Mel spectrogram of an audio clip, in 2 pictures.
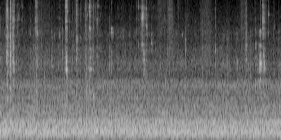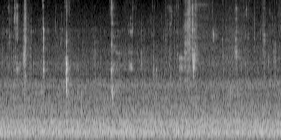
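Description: People chewing and biting into hamburgers: scattered short, wet mouth clicks and smacks over a steady low hum.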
